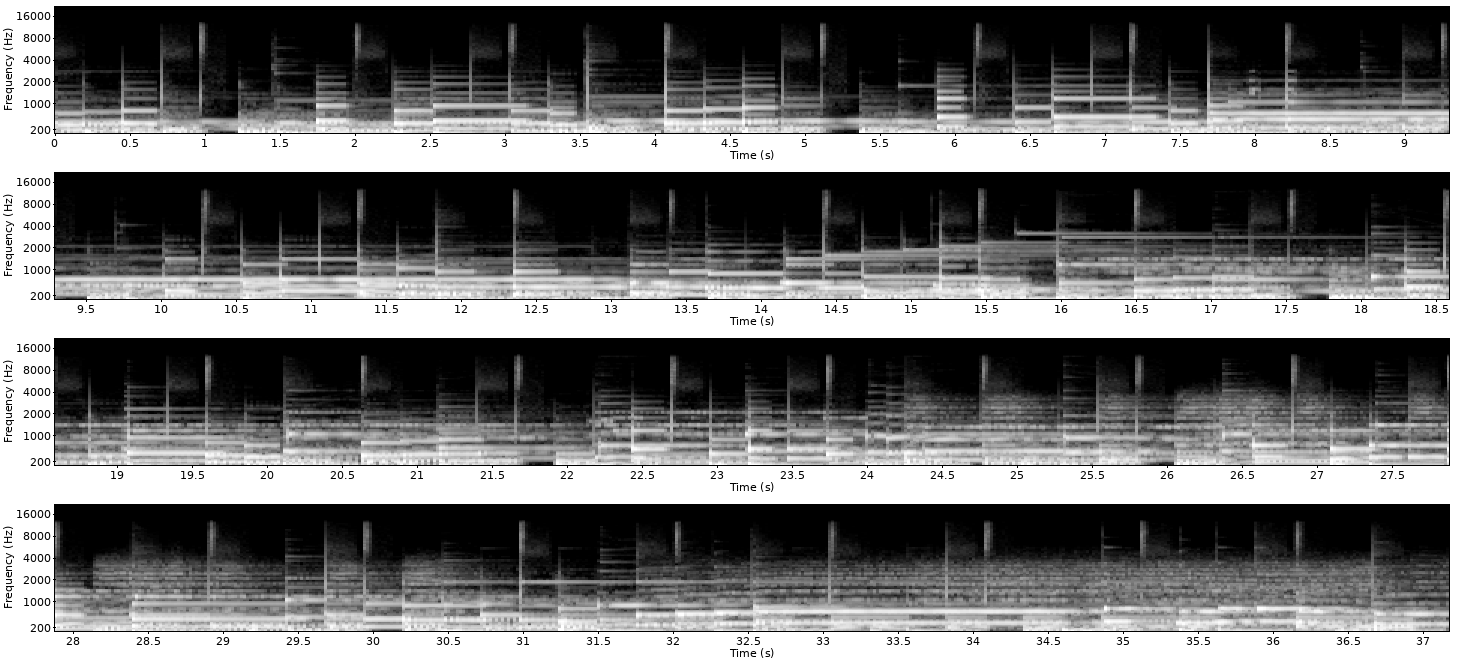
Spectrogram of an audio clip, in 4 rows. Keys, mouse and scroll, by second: 1.3 KP_1, 2.5 r, 3.6 g, 6.9 s, 8.6 KP_0, 9.8 scroll up 1, 15.5 scroll up 3, 23.1 scroll down 1, 24.1 scroll up 1, 29.5 shift+s, 30.8 Escape, 31.5 shift+a.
